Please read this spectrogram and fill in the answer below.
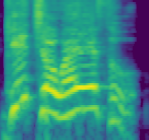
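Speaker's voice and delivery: normal talking voice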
